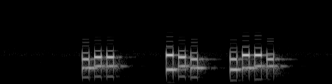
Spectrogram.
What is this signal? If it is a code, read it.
DTMF, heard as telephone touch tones, dialled by machine, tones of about 70 ms. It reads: 488 384 1697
